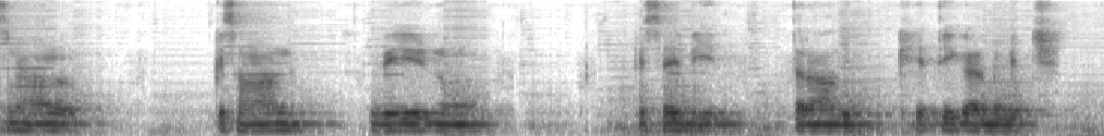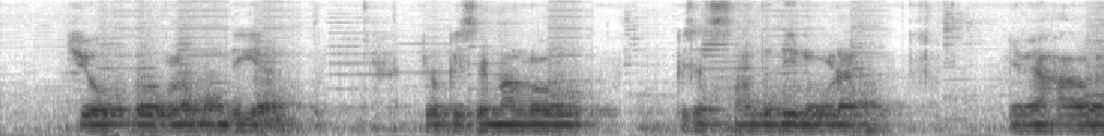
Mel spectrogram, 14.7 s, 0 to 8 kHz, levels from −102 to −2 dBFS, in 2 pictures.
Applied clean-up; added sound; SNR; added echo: neural separator model SepFormer DNS4.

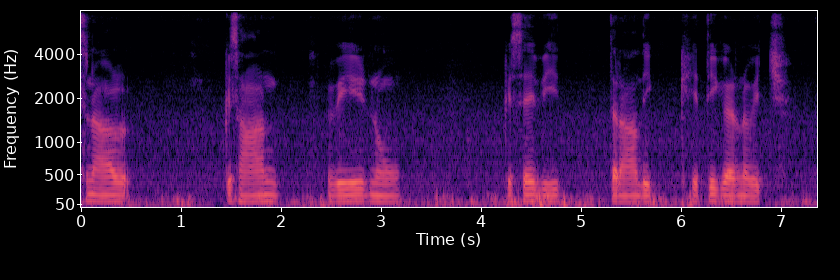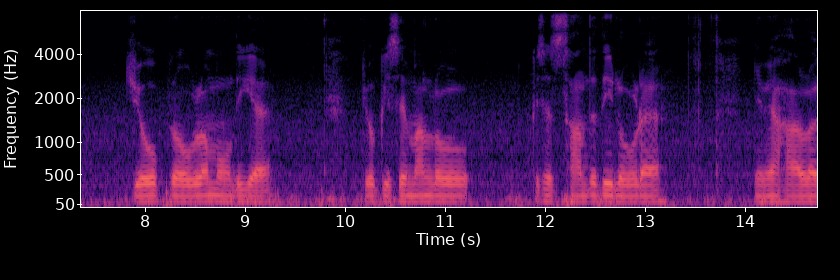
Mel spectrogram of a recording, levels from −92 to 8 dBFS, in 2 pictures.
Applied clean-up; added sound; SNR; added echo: none; none; none; none.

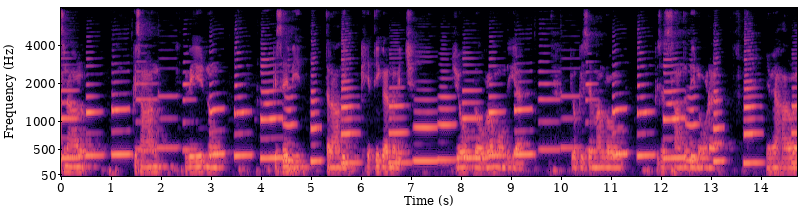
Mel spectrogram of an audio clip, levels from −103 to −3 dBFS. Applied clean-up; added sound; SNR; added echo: classical method WPE with log-MMSE.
